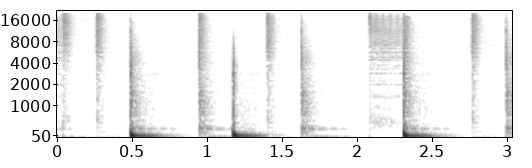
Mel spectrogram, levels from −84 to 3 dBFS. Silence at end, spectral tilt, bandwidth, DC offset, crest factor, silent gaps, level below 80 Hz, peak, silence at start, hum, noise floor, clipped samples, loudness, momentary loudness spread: 0 s; -4.5 dB/octave; over 20 kHz; under 0.1%; 22 dB; none; -34 dBFS; -10 dBFS; 0 s; none; -52 dBFS; under 0.1%; -34 LUFS; 15 LU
